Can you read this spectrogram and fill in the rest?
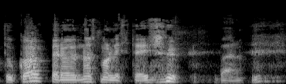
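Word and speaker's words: Zhukov: palabras del Mariscal suuk es que se pronuncia Como así pero más o menos se lee como zukov pero no os molestéis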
